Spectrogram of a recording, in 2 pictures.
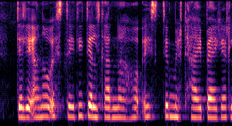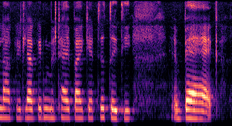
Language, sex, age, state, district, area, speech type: Kashmiri, female, 30-45, Jammu and Kashmir, Shopian, urban, spontaneous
